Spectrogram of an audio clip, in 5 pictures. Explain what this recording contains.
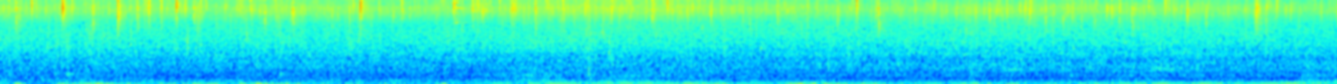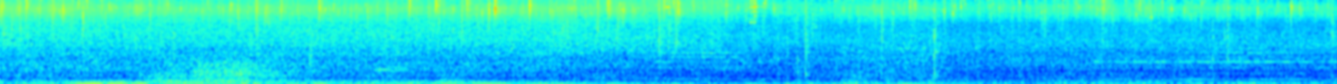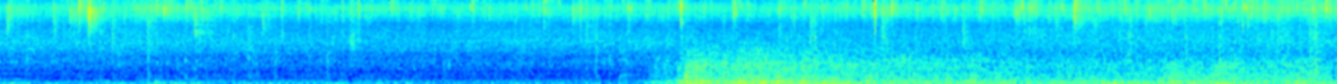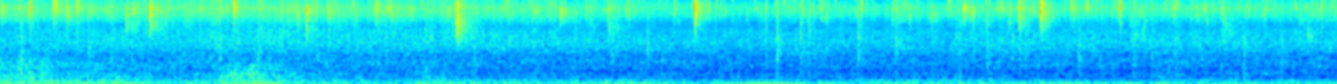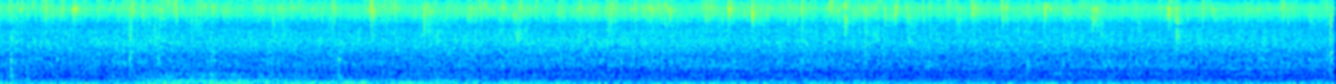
rain near city far
you can hear the city sounds in the deep, and rain in front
